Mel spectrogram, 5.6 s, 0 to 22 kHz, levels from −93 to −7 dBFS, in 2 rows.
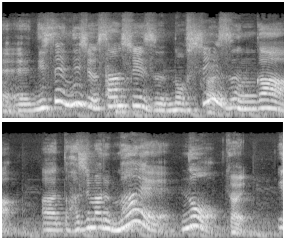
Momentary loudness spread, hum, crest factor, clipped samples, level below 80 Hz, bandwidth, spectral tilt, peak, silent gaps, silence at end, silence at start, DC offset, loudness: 7 LU; none; 14 dB; under 0.1%; -42 dBFS; 16 kHz; -3.5 dB/octave; -4 dBFS; none; 0 s; 0 s; under 0.1%; -16 LUFS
